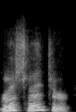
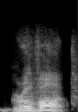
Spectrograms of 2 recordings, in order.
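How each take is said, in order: First: The name ends with an audible R sound. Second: The name ends with no R sound. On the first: The speaker calls it wrong. "that's what I said when I got there" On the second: The speaker calls it right. "No R in it at all"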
